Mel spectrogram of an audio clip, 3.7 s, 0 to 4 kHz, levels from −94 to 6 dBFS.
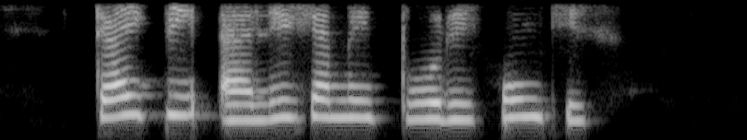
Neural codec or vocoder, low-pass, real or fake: codec, 32 kHz, 1.9 kbps, SNAC; 3.6 kHz; fake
